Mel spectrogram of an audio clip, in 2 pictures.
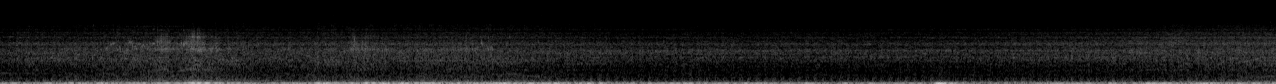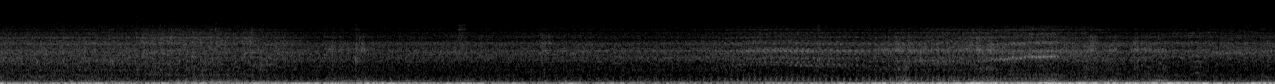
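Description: Honda 250 cc motorcycle being ridden, its engine running under heavy wind rumble on the microphone, with one sharp knock about nine seconds in.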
